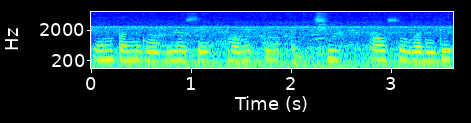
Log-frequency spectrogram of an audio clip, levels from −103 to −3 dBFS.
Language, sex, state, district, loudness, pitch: Hindi, female, Uttar Pradesh, Muzaffarnagar, -44 LUFS, 110 Hz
